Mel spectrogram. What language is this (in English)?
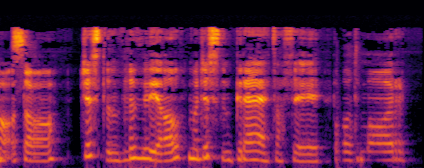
Welsh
